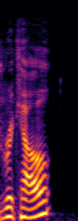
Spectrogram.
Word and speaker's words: Raquel: When people, you know, my first name is Raquel. Even though everyone calls me Roxy, but people are like, Rachel, when you're at the doctor, Rachel.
